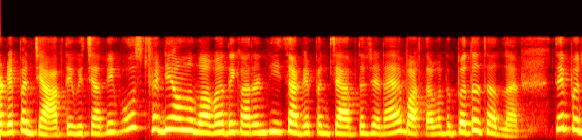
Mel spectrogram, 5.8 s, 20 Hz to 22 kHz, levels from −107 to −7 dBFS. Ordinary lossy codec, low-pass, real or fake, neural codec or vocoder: none; 7.2 kHz; fake; codec, 24 kHz, 0.9 kbps, WavTokenizer, small release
